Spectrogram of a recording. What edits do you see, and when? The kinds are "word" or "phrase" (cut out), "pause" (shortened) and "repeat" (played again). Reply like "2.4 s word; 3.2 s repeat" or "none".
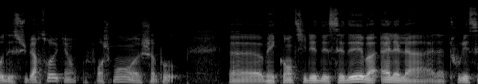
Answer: none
